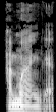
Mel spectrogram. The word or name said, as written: manga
